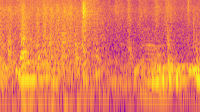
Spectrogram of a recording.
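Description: Homing pigeons cooing in their loft: low coos at the start and again near the end.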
